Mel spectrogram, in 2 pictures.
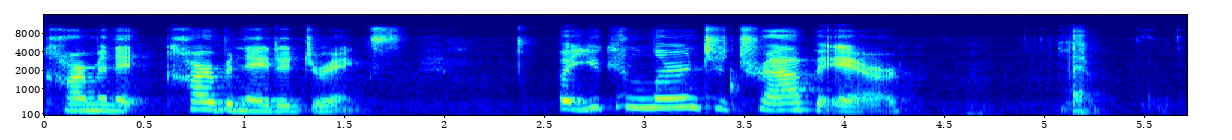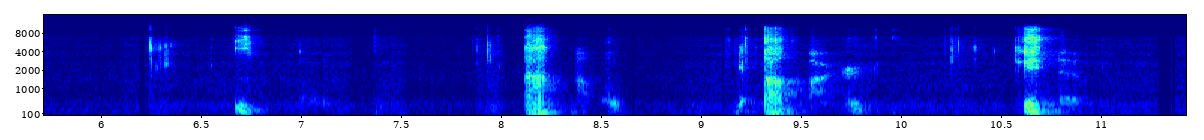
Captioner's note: sound of trapped air or burping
